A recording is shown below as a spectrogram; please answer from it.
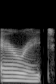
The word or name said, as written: aerate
